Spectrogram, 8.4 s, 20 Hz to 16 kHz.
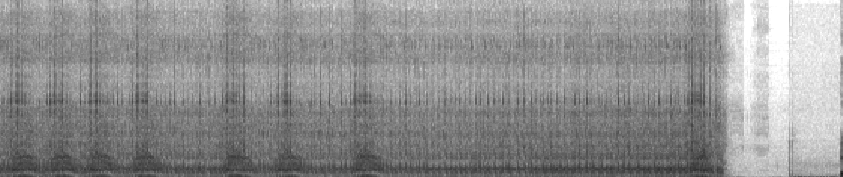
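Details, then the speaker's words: Restored 2001 Kyosho Pure Ten V-One S nitro RC car, first start after priming: small nitro engine burbles in an uneven, blubbery rhythm around three pulses a second before cutting out; running very rich, exhaust still to be fixed. "running very rich but i would call that a success i'm super stoked that it started up"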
